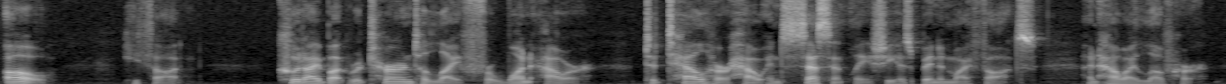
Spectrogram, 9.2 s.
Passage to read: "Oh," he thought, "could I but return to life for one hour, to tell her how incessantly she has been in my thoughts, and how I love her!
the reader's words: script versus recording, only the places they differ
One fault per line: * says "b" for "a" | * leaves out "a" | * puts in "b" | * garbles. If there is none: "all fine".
all fine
